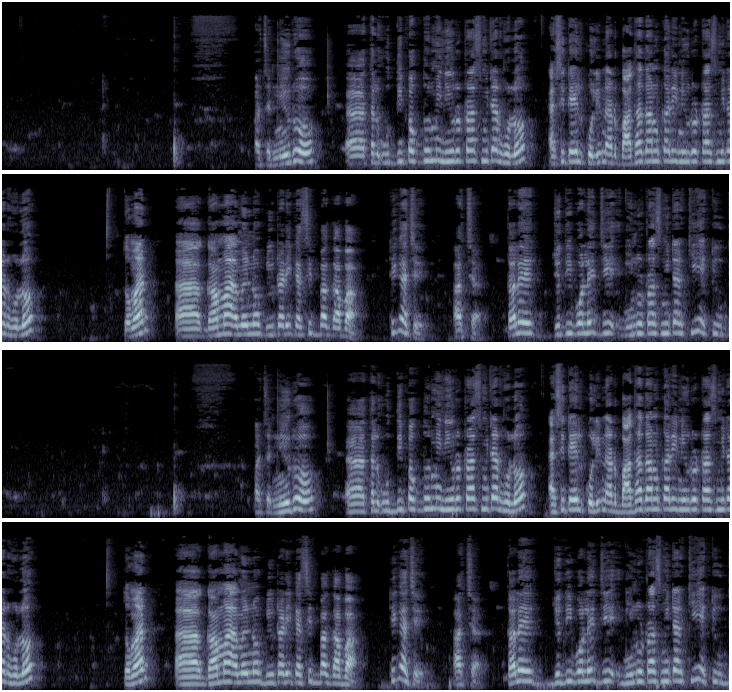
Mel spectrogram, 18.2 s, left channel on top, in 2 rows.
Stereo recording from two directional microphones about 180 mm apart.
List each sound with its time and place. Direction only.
3.4 s speech: 10° right (ahead or behind)
10.6 s speech: 15° right (ahead or behind)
